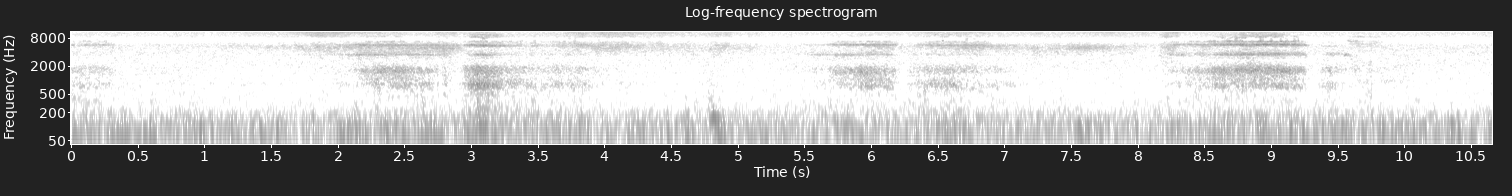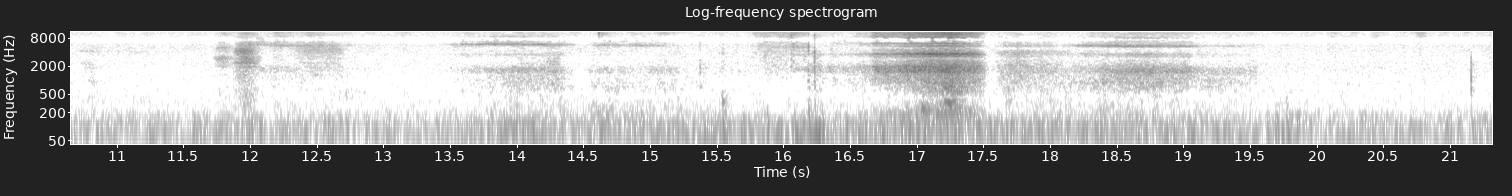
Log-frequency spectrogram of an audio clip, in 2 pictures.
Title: Soothing Doggie Snores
